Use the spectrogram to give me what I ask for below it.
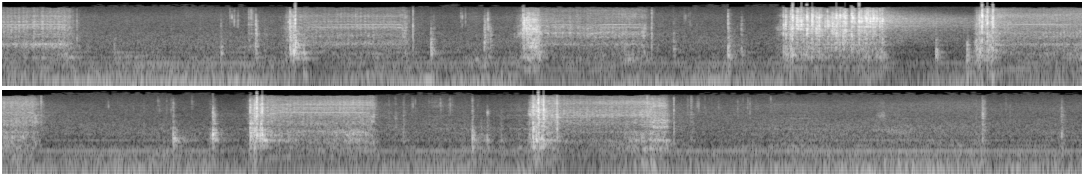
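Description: Screws being removed from a transmission oil pan, heard as many brief mechanical whirring bursts of varying length with quieter pauses between them, with no talk.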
